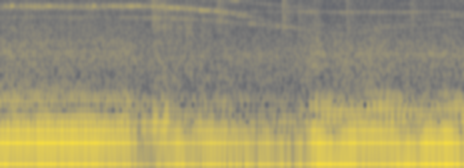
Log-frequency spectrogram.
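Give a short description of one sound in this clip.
A truck engine drops in pitch as gears shift, then picks up again.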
